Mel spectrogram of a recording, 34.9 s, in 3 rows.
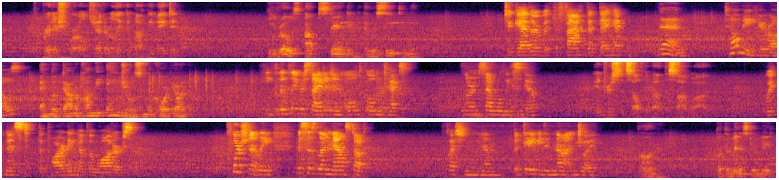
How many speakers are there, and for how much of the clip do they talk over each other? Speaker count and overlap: six, no overlap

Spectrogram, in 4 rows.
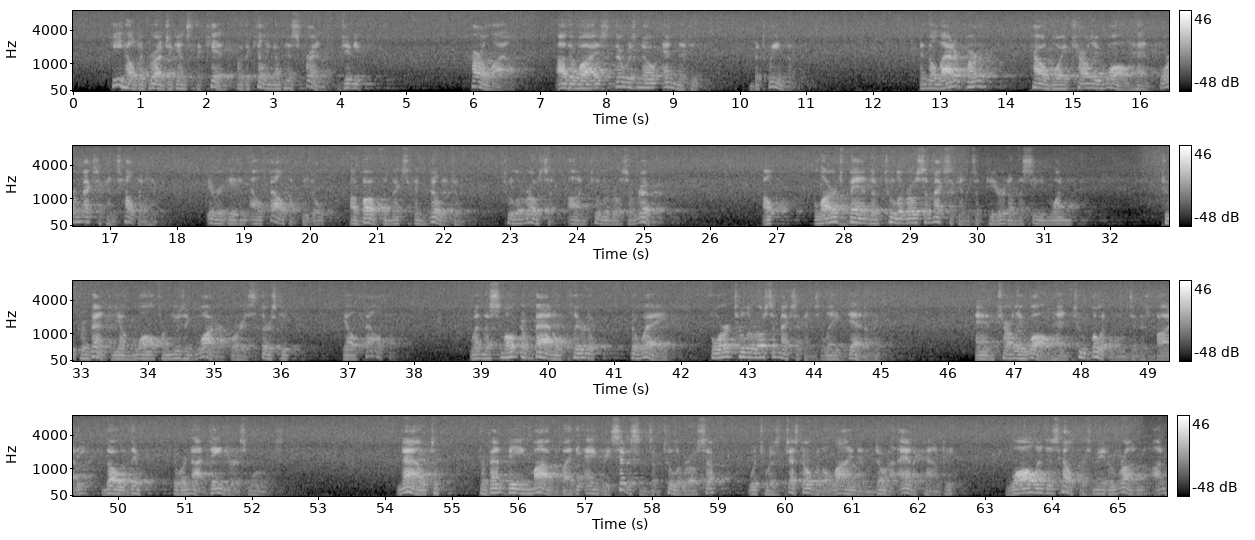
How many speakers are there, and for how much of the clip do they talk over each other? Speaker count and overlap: one, no overlap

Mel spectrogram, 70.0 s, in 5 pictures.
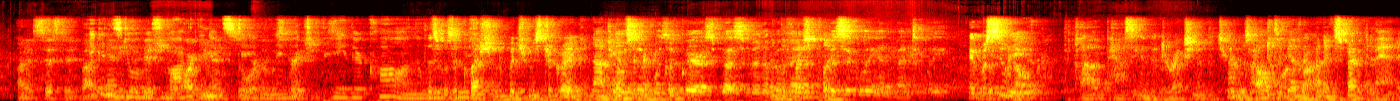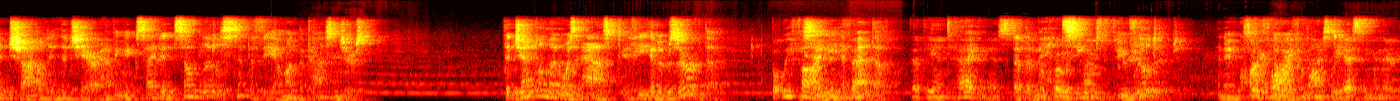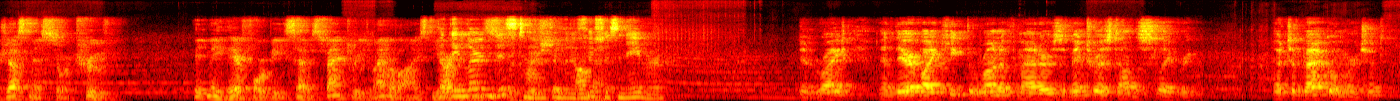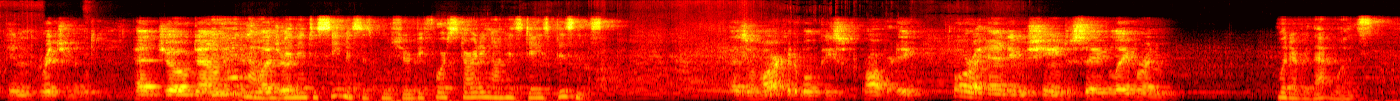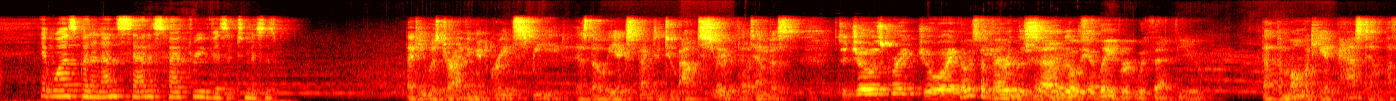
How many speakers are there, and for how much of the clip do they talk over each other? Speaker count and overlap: five, about 27%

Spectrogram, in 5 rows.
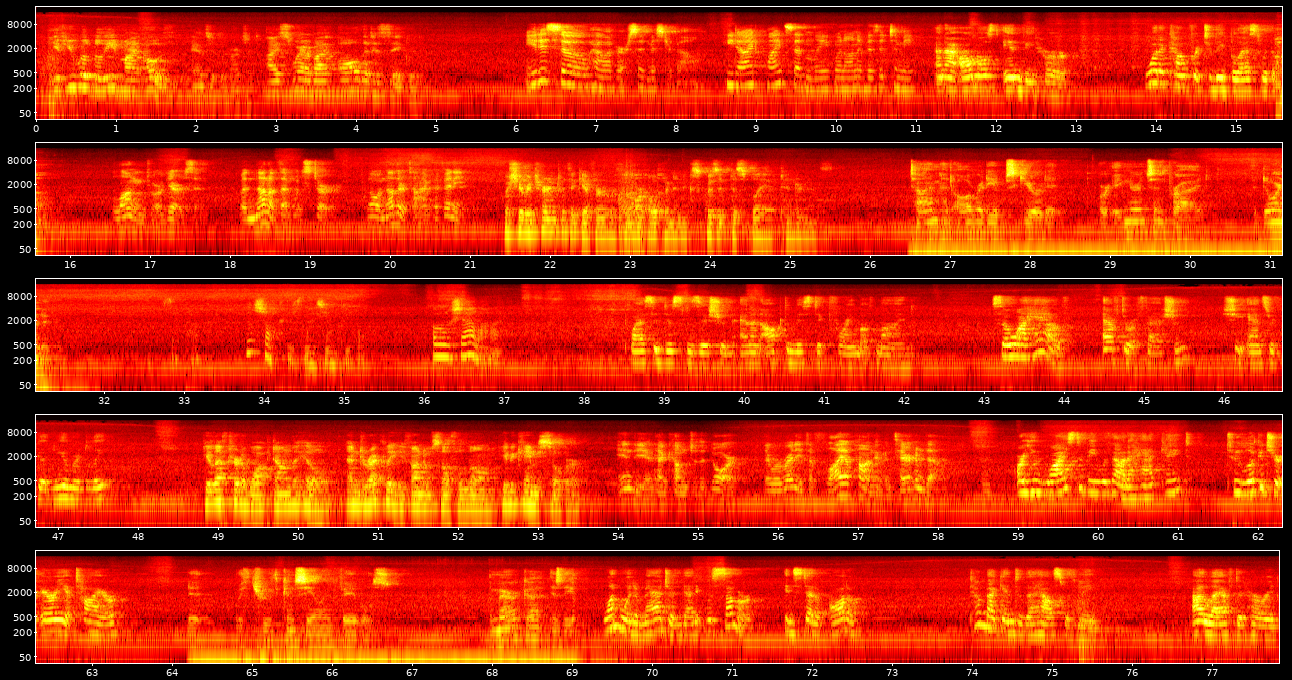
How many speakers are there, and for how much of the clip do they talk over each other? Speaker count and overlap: seven, no overlap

